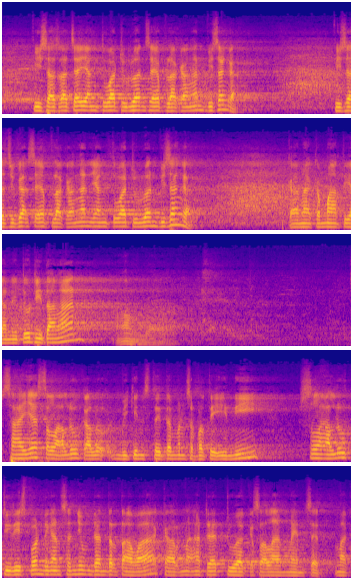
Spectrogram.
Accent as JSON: {"language": "Indonesian", "town": "Yogyakarta", "region": "Special Region of Yogyakarta", "country": "Indonesia", "said": "Karena saya orang Jogja, di dalam tradisi Jawa, orang tua disebut sepuh."}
